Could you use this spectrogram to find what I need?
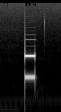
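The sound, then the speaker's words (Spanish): A single short, steady telephone beep sounds as a phone call cuts off, standing alone against near silence. “se ha cortado la transmisión, se cortó la llamada.”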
